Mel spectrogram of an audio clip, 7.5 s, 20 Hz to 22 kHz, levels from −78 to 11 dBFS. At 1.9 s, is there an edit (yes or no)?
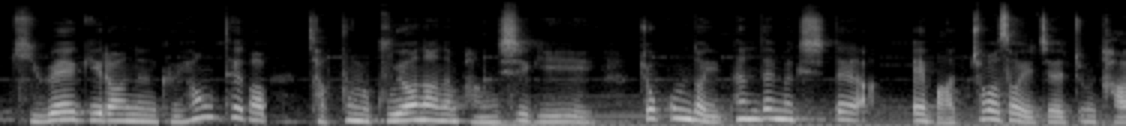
yes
